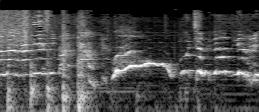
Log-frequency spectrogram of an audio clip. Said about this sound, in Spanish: Bueno, este es el sonido protagonista del día, el de los pequeños rasgando el papel de los regalos y los gritos de emoción al comprobar que los Reyes Magos les han traído todo lo que han pedido.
